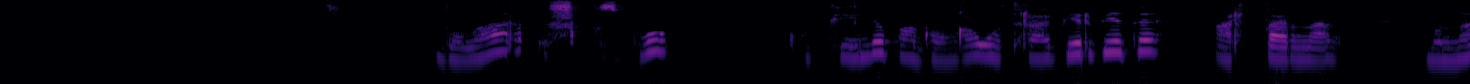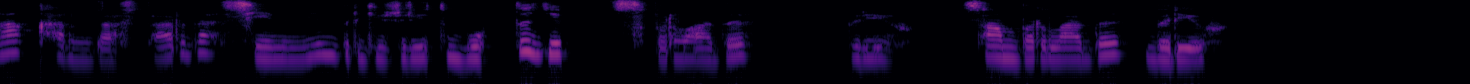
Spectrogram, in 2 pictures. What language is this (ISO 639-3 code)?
kaz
